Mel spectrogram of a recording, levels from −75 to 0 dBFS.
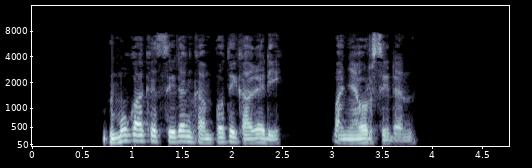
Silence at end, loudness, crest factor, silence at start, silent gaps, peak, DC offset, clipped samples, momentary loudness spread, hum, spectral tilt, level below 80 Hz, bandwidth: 0.95 s; -15 LUFS; 16 dB; 0.7 s; 2.62-2.99 s; 0 dBFS; under 0.1%; under 0.1%; 10 LU; none; -6 dB/octave; -50 dBFS; 8 kHz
